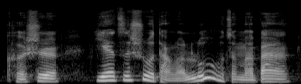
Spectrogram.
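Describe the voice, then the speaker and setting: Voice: mid-range voice, sing-song, a little slow, a little hiss or hum. Parent storyteller, read-aloud for a young child, instructive and inviting answers. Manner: instructive, asks the listener questions.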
